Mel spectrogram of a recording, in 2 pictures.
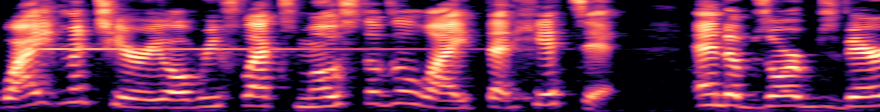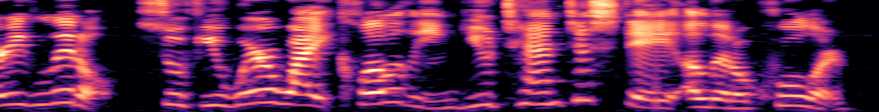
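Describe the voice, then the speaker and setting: A woman reading the lines of a patient man explaining science to children in a storybook, in a calm explaining tone. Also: high-pitched, normal speed, heavily acted.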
